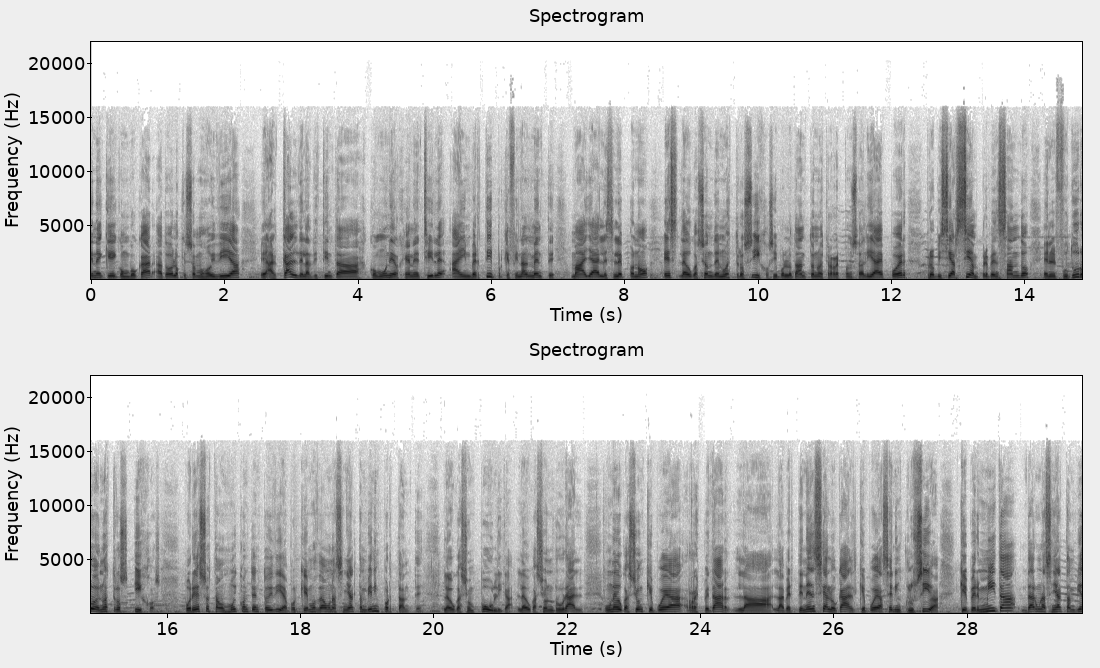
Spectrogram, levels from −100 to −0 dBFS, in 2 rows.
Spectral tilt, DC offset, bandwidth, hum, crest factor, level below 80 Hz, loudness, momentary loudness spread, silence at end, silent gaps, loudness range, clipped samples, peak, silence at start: -4.5 dB/octave; 0.6%; 16 kHz; none; 16 dB; -58 dBFS; -17 LUFS; 6 LU; 0 s; none; 2 LU; under 0.1%; 0 dBFS; 0 s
